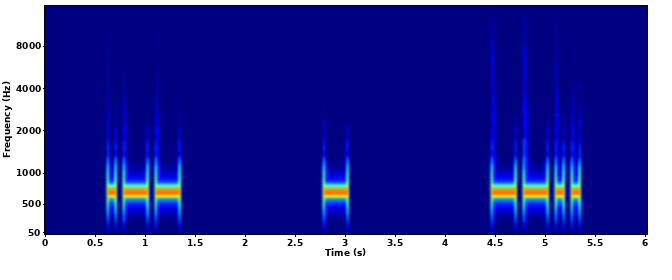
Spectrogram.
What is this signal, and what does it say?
Morse code, heard as a keyed tone, about 15 wpm, spaced as for 5 wpm, 700 Hz. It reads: WTZ
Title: USA Call Signs - 6 Characters - 6x Character Spacing - 15wpm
